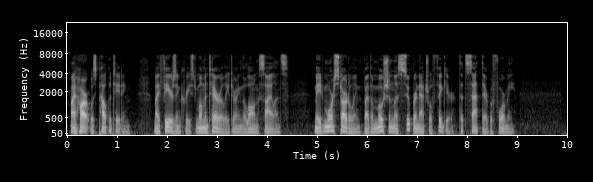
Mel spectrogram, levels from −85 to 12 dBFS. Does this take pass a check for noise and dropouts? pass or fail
pass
